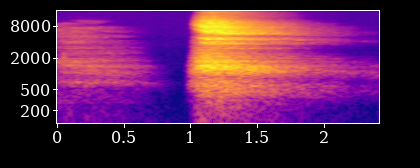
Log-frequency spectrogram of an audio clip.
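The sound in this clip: Breath released during a guided relaxation breathing exercise: a breathy sound fades out, then after a brief silence comes a long, loud, airy exhale that slowly trails off.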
